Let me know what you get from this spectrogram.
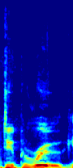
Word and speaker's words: DUPAROOH: Dupero, D-U-P-A-R-O-O-H. – I think it's more like Dupero, you know. – Oh, Dupero. – Yeah. Like Dupero, like Winnie the Pooh. Dupero.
